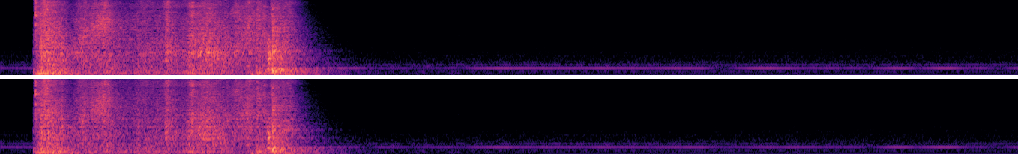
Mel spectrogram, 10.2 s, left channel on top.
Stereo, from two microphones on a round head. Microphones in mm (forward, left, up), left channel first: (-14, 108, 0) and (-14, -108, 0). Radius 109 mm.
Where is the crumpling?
5° right (ahead or behind), 1.1 m.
